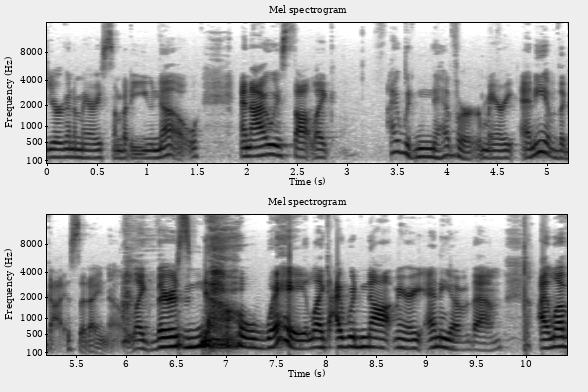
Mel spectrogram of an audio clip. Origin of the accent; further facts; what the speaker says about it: Santa Clarita, California, United States; now in Burbank, United States; I grew up, you know, in Santa Clarita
